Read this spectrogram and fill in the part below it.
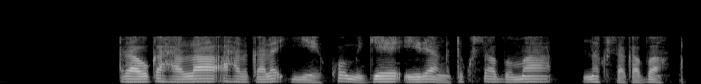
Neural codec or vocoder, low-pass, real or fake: none; 3.6 kHz; real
